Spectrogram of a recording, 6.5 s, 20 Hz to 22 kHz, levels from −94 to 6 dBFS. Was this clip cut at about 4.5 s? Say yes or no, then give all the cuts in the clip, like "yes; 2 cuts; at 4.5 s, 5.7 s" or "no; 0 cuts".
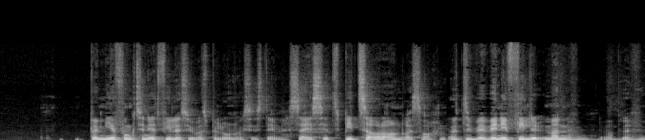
yes; 1 cut; at 4.5 s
